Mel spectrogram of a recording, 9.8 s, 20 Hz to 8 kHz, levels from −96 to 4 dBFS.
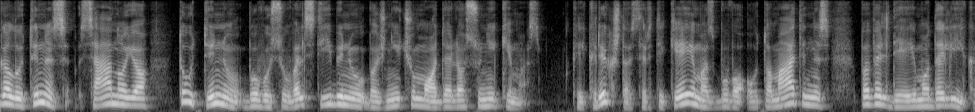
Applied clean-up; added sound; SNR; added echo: none; none; none; none.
